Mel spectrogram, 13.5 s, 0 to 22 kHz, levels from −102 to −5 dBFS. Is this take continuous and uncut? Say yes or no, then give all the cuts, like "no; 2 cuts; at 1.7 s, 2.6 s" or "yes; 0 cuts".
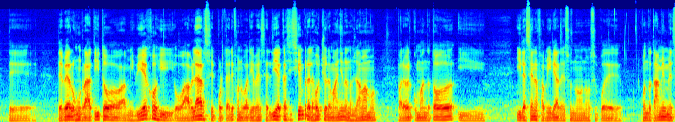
no; 1 cut; at 7.9 s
